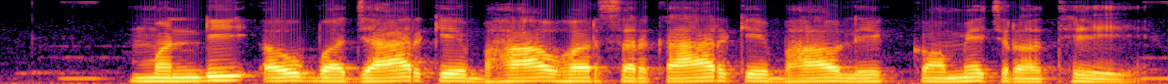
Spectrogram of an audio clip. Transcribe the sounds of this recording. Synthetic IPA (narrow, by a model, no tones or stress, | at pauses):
məɳɖiʔəubəd͡ʒaɾkebʱawɦəɾsəɾkaɾkebʱawlekəmet͡ʃɾəɦt̪ʰe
